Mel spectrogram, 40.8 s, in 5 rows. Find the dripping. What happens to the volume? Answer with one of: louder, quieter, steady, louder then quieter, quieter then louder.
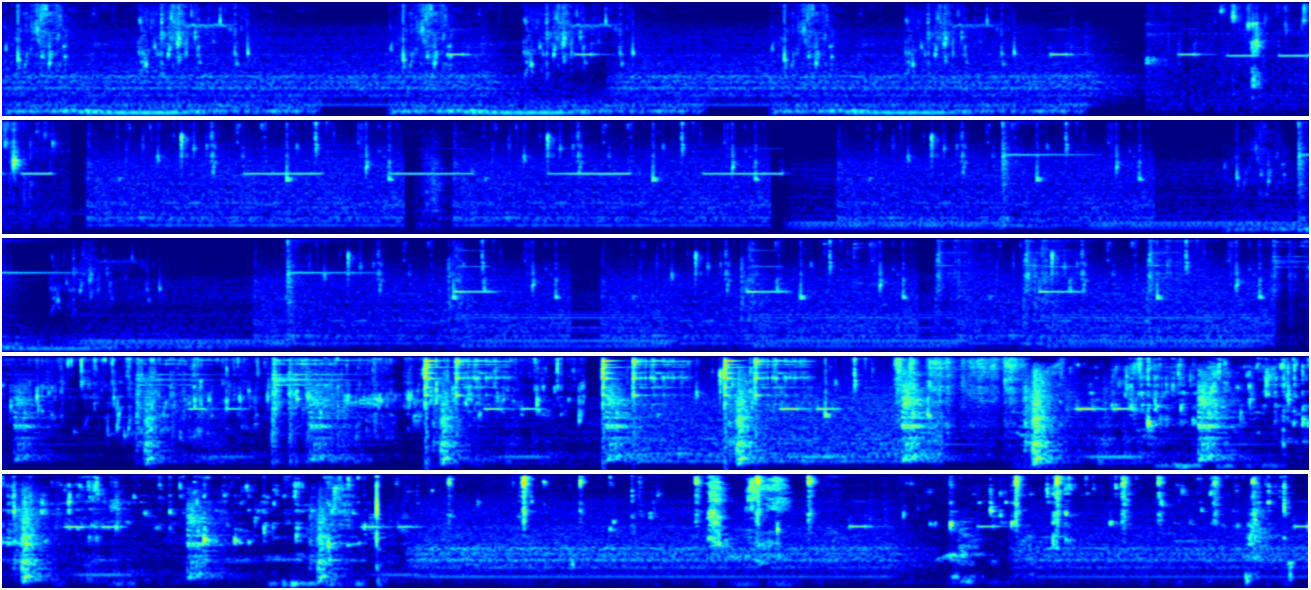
louder.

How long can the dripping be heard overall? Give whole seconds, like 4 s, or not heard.
41 s.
